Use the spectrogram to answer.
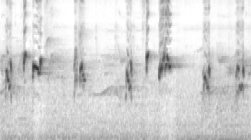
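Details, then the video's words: Red-whiskered bulbul kept as a cage bird singing the southern Thai master song pattern used for teaching birds, mixed with chattering notes: short warbled phrases around two to four thousand, with sharp clicky bursts and a brief gliding whistle. "ร้อง+ริก เพลงใต้แม่บทชัดๆ วนเพลงสวย(ไว้สอนนก)#นกกรงหัวจุก"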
